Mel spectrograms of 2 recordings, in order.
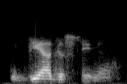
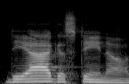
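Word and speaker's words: D'Agostino: Pronounce it for me. I apologize. Dagostino. Dagostino. There you go. Dagostino.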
